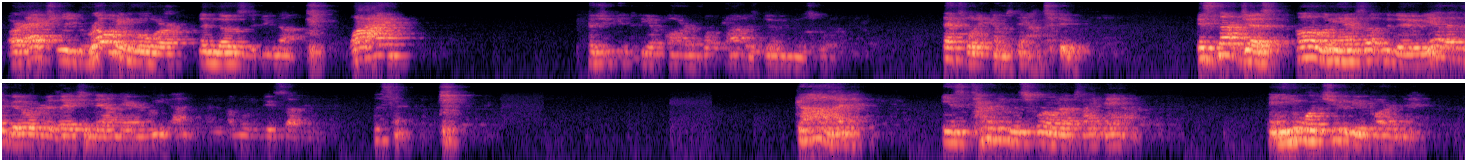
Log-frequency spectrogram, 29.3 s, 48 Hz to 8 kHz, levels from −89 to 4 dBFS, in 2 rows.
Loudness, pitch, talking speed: -18 LUFS, 155 Hz, 155 wpm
